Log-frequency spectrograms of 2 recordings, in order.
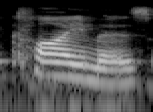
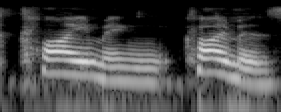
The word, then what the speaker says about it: climbers: This one here is a silent B. So there's no B in the word, there's no sound of a B in the word climb or in climbers or climbing. It's as if the B wasn't there. So it's climbers, sorry.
